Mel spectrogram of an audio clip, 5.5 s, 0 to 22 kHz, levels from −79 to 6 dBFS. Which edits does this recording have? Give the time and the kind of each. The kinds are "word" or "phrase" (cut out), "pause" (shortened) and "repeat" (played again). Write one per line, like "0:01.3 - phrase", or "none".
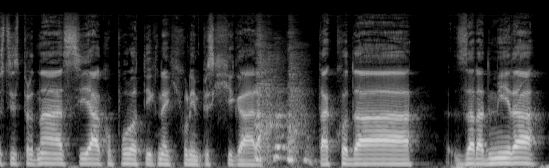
none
